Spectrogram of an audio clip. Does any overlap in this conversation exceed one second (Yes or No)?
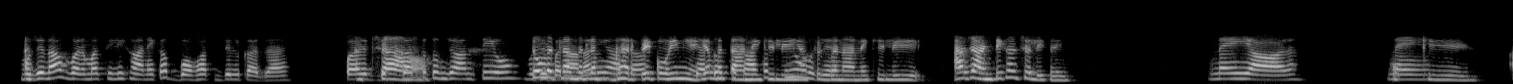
Yes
